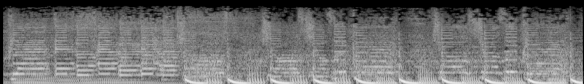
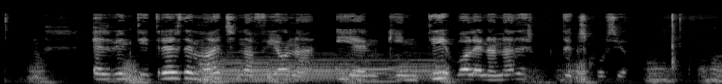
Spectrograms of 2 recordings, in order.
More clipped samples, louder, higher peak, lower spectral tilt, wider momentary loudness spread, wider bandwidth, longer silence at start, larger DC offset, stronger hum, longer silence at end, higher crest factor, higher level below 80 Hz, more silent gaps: neither; first, -11 LUFS vs -26 LUFS; first, 0 dBFS vs -6 dBFS; first, -4.5 dB/octave vs -2.5 dB/octave; second, 1 LU vs 20 LU; first, 16.5 kHz vs 12 kHz; about the same, 0.05 s vs 0.05 s; neither; first, 50 Hz at -30 dBFS vs none; about the same, 0 s vs 0 s; second, 10 dB vs 20 dB; first, -16 dBFS vs -54 dBFS; neither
